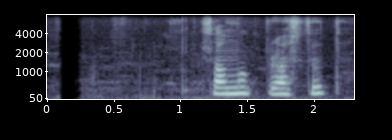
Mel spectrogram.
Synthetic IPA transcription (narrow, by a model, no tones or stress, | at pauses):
sʌmukʰprʌst̪ut̪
